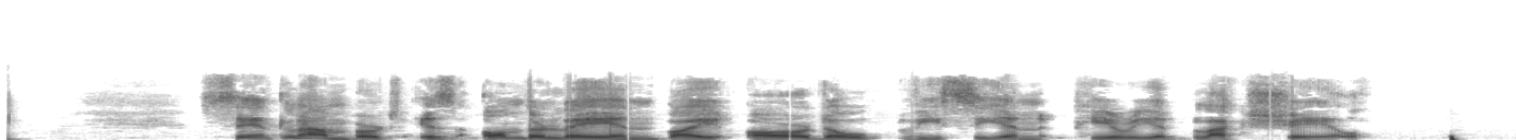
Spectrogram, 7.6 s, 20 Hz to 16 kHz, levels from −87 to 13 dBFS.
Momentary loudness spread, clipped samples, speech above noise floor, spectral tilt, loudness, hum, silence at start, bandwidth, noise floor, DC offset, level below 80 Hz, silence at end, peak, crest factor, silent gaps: 12 LU; under 0.1%; 43 dB; -4 dB/octave; -18 LUFS; none; 1 s; 7.8 kHz; -61 dBFS; under 0.1%; -60 dBFS; 0.3 s; -2 dBFS; 18 dB; none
